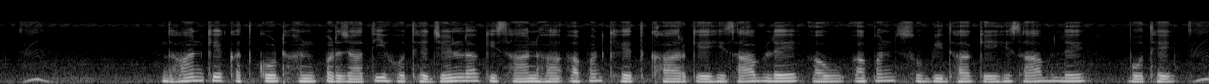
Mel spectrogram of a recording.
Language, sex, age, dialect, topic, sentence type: Chhattisgarhi, male, 18-24, Western/Budati/Khatahi, agriculture, statement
